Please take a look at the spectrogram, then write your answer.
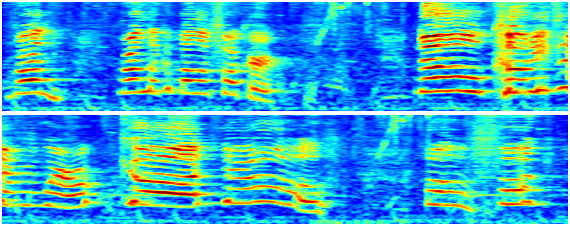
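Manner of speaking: shrieking in mock terror, very high; terrified horror victim. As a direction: scream like a horror movie victim. Panicked screaming during cootie infection.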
